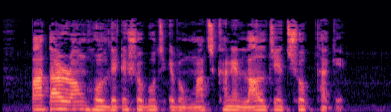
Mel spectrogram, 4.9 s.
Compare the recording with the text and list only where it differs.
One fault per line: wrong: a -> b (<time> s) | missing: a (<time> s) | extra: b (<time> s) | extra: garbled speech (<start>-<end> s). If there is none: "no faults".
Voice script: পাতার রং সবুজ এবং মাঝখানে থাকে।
extra: হলদেটে (1.1 s)
extra: লালচে ছোপ (3.0 s)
